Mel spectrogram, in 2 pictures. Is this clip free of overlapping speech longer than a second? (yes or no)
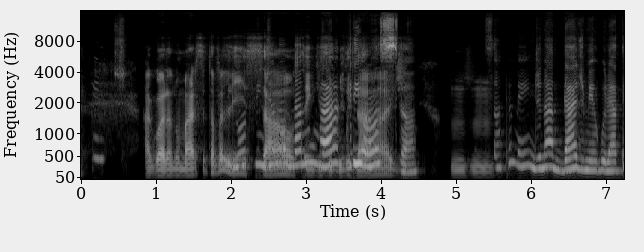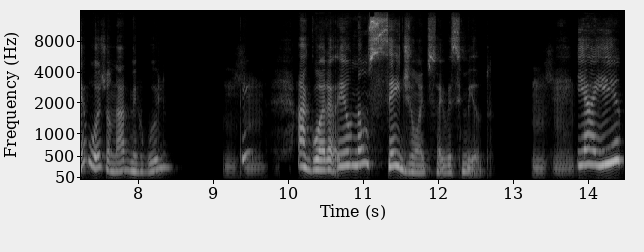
no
